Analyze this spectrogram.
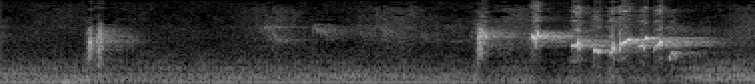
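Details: Bulbul delivering a brisk, rolling phrase of rapid chirps and warbles near the end, preceded by a couple of soft faint notes and a sharp click, over a constant low hum.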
